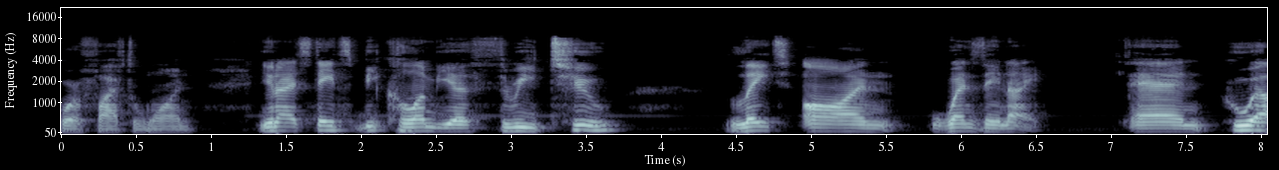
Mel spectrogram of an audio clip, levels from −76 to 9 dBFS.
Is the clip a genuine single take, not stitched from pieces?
no; 1 cut; at 1.2 s

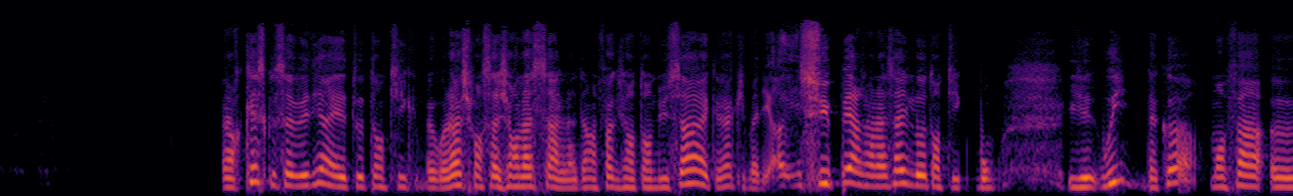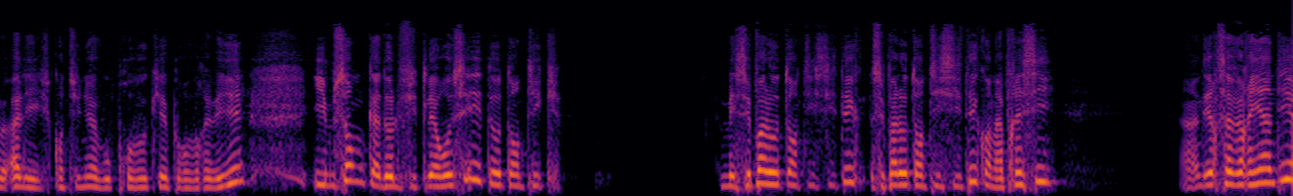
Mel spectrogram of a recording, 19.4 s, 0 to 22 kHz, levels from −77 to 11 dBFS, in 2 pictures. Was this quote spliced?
yes; 1 cut; at 3.2 s

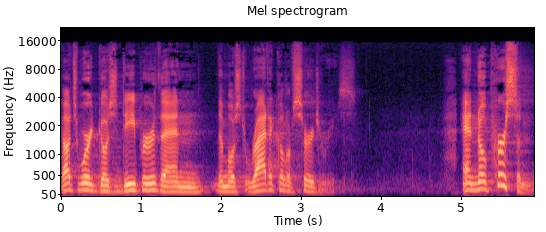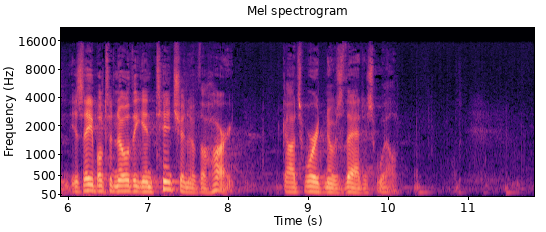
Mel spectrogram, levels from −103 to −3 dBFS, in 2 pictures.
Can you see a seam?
no; 0 cuts

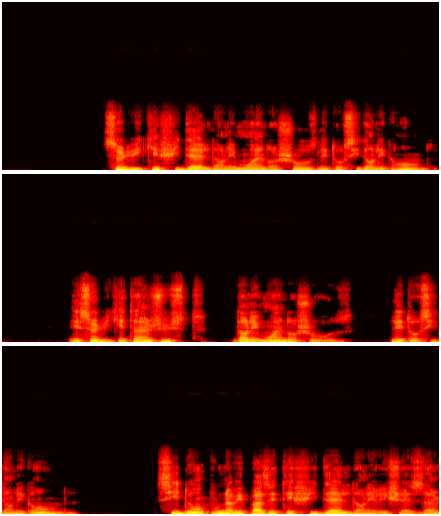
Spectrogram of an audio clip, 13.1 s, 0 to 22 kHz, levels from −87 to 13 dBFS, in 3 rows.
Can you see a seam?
no; 0 cuts

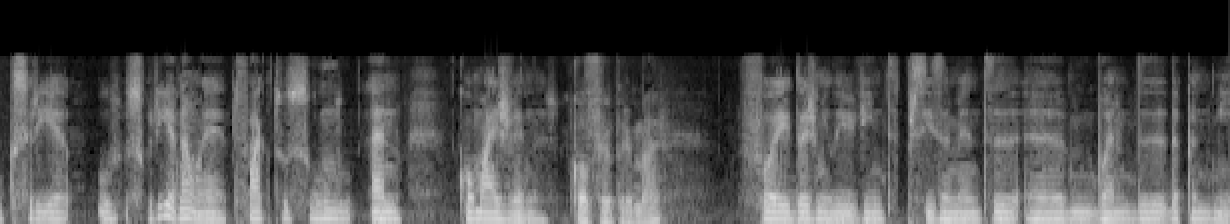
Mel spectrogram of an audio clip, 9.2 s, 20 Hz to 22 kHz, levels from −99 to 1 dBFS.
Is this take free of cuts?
yes; 0 cuts

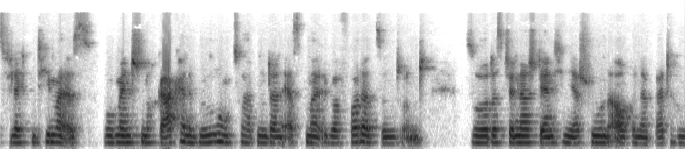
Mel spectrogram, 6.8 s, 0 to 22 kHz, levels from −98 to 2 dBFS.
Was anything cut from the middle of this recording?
no; 0 cuts

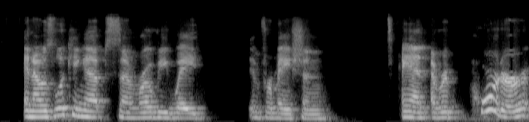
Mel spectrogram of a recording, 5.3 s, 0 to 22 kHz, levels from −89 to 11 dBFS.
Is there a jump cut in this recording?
no; 0 cuts

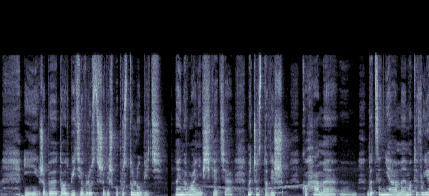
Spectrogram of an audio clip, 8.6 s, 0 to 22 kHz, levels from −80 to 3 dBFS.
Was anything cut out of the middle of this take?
no; 0 cuts

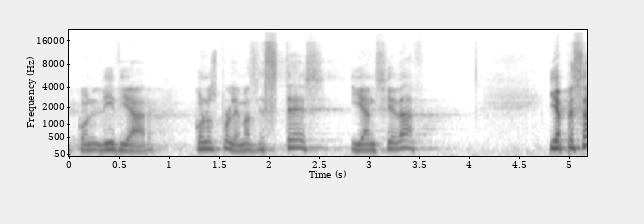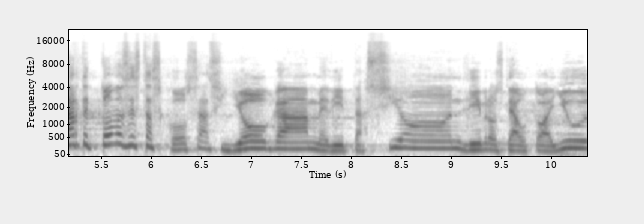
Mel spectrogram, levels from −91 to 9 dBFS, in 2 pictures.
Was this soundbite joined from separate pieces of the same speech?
no; 0 cuts

